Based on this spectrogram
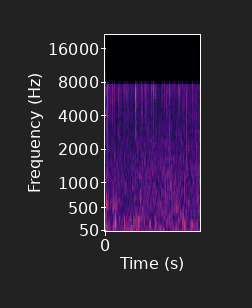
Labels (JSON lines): {"label": "biophony, rattle response", "recorder": "SoundTrap 500"}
